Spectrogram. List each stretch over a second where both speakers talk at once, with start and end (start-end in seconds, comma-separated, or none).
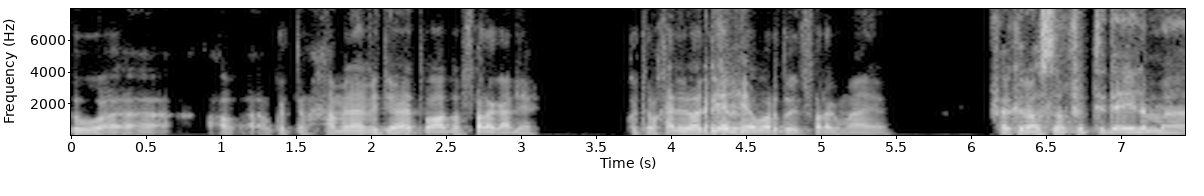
none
